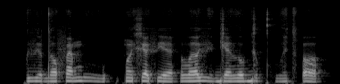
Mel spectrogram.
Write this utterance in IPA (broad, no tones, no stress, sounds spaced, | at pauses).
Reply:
vʲ ɔ d ʌ f æ m ṳ | p ə̃ xʲ ɑ fʲ ɛ | β ɜ vʲ ɑ̤ ɡʲ æ ð ʊ ɡʲ ɔ kʷʰ ɛ̤ t͡sʼ ʌ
